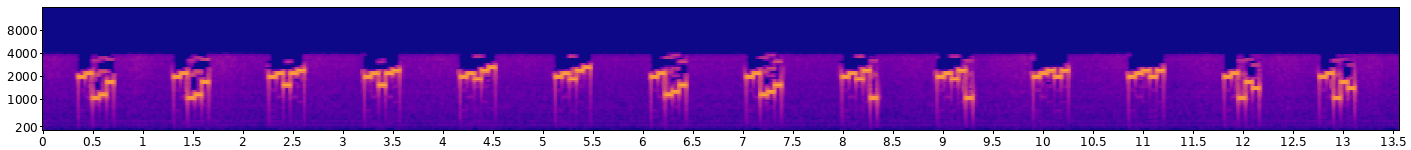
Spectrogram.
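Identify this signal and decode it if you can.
Five-tone selective call (ZVEI), heard as quick runs of five tones, tones of about 70 ms. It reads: 89126 89126 89590 89590 89700 89700 89235 89235 89701 89701 89080 89080 89164 89164
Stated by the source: ZVEI five-tone call received on SDR, Feuerwehr Orlamünde fire service.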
